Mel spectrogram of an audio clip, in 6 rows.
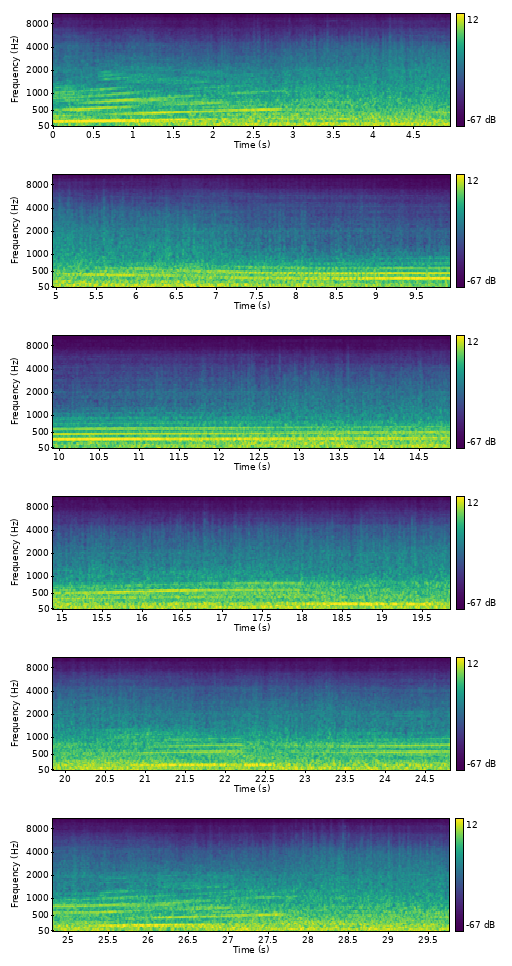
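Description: BMW S1000RR sport bike's inline-four engine heard from on the bike at speed, its note rising at the start, settling through the middle, dropping back twice and climbing again near the end, under a steady rush of wind.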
